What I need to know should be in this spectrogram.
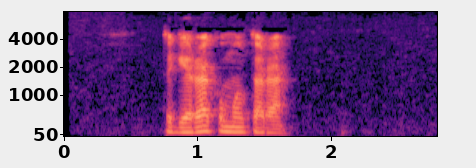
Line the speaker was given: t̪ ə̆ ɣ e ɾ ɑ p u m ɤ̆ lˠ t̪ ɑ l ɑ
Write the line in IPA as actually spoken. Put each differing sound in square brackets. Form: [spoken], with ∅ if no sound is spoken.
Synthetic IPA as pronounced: t̪ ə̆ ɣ e ɾ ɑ [k] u m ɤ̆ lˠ t̪ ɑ [ɾ] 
